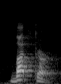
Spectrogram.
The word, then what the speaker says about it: Butker: Butker. I always want to put an extra syllable in there.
